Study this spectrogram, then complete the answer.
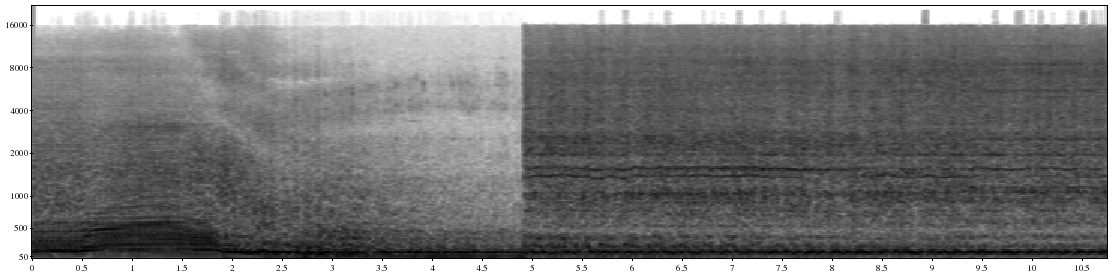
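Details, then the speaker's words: Chevy Nova stock 350 small-block with Vortec heads, LS6 springs, Comp retainers and Comp 280 Magnum cam (.230 at .050, .480 lift) after cam swap: deep, choppy rumble idling and revving cleanly in drive-bys; normal running. "here's a couple video clips for you me doing a couple drive-bys for you today to see what it sounds like and showing it idling and stuff"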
